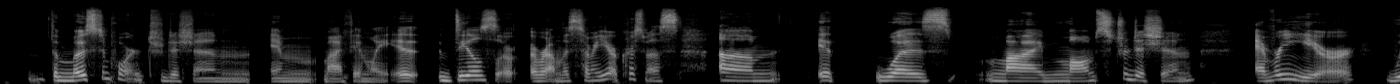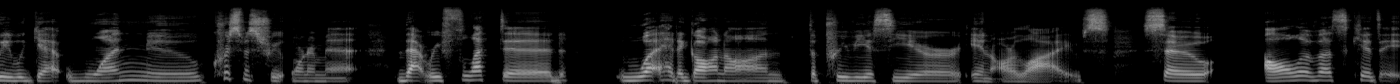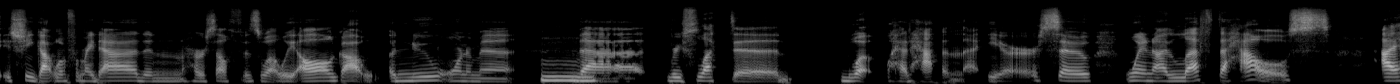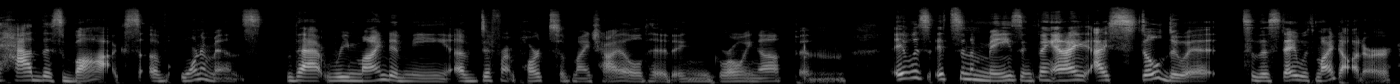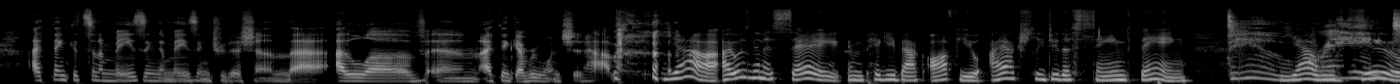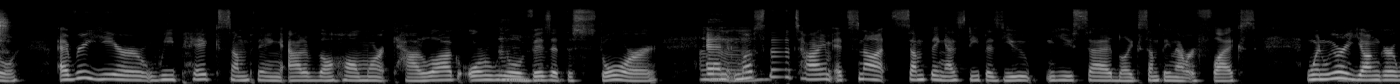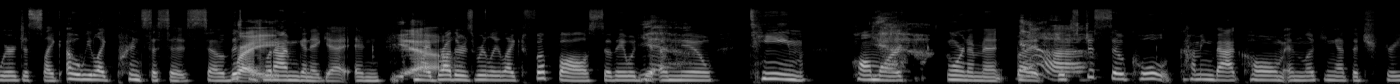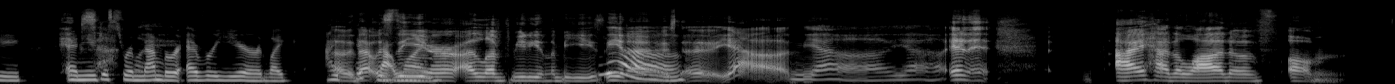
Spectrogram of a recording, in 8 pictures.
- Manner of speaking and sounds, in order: other background noise; tapping; chuckle
- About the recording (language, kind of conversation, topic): English, unstructured, What is a family tradition that means a lot to you?
- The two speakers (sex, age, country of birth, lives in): female, 20-24, United States, United States; female, 55-59, United States, United States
